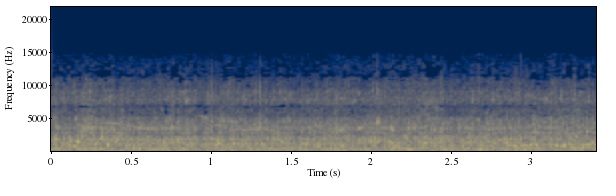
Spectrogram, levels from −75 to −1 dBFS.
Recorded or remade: recorded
